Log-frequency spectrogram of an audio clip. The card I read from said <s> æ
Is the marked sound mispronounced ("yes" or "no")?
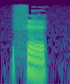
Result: no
